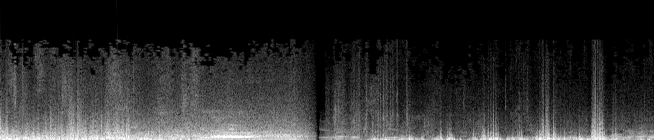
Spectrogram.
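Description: Wind buffeting the microphone, loud and rumbling for about three seconds, then cut off abruptly and followed by lighter, gusting wind noise.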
